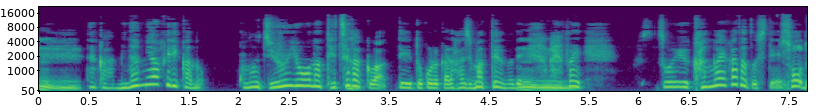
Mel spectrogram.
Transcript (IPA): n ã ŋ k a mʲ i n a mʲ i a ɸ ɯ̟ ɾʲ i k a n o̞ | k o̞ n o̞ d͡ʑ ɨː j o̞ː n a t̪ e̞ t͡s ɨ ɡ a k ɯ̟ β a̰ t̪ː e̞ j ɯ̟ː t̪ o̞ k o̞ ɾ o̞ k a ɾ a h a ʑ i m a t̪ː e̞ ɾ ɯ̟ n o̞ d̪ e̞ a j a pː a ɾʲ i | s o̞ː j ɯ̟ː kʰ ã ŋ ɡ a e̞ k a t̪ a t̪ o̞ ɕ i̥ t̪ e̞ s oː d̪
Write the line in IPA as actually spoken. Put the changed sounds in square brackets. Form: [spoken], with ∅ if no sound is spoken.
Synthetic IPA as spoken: n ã ŋ k a mʲ i n a mʲ i a ɸ ɯ̟ ɾʲ i k a n o̞ | k o̞ n o̞ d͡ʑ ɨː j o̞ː n a t̪ e̞ t͡s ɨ ɡ a k ɯ̟ β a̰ t̪ː e̞ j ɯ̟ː t̪ o̞ k o̞ ɾ o̞ k a ɾ a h a ʑ i m a t̪ː e̞ ɾ ɯ̟ n o̞ d̪ e̞ a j a pː a ɾʲ i | s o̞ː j ɯ̟ː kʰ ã ŋ ɡ a e̞ k a t̪ a t̪ o̞ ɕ i̥ t̪ e̞ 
